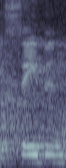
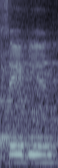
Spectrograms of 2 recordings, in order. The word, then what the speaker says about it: Sabian: spell their name wrong they would say saban instead of sabian so some people would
